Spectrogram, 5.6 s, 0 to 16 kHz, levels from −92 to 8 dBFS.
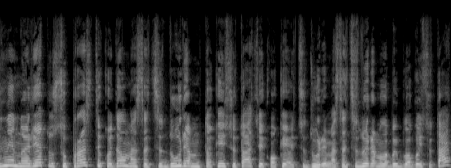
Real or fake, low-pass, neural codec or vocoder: real; 14.4 kHz; none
